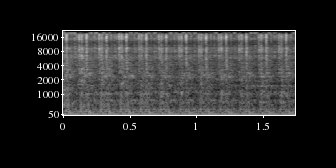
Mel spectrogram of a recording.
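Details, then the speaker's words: Old Chevy square-body barn-find V8 with headers, likely cam, after sitting for years: deep lumpy idle with puffing pulse each firing, slightly smoky (suspected fuel-system buildup); exhaust leak at header, gasket ordered. "Little bit smoky. Imagine just some built up in the fuel system. And I can see it's an exhaust leak coming from the header there."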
